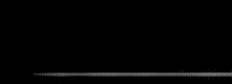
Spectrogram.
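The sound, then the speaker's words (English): A steady telephone tone sounds as a call is placed, after a brief silence, holding one unbroken pitch for about two seconds with no talking, then cuts off abruptly after a faint click. “Call her, put her on the podcast.”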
